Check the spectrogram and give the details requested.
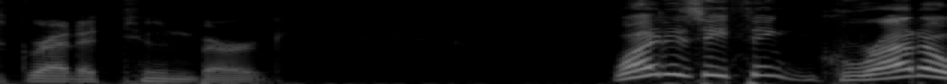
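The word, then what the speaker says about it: Thunberg: control anybody and also I think it's pronounced tunberg I looked this up I believe her name is Greta tunberg why does he think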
